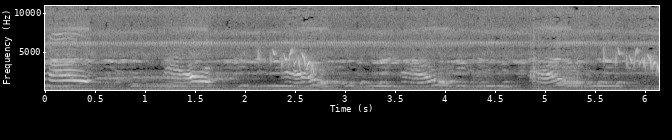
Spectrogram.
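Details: Cat searching for its missing baby with a run of about five quick, strained meows, some short and high, others sliding downward, closely spaced, over low background noise.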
